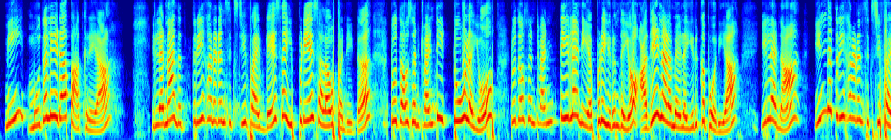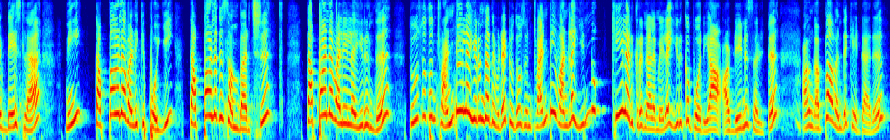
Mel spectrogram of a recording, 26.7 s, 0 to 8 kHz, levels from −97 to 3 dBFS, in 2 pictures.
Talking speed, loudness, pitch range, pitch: 150 wpm, -13 LUFS, 315-445 Hz, 370 Hz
